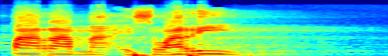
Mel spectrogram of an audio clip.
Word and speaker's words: permaisuri: Seperti juga permaisuri. Itu ada bukunya yang diterbitkan sama Faiz tuh. Tulisan saya itu, permaisuri. Karena ini ya, suri ya. Ini harusnya dibaca Paramaeswari, istrinya Dewa Wisnu, Paramaeswari.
